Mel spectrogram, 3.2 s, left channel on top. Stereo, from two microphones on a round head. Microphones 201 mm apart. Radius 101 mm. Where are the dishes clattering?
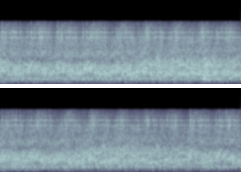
I don't hear dishes clattering.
